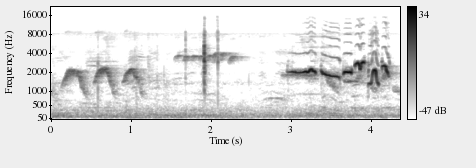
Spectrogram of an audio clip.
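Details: Female white-rumped shama calling, a sound used to rouse male shamas into singing. Three soft falling whistled notes, a quiet pause, then a loud burst of rapid, twisting, slurred whistles and chattering notes near the end.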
